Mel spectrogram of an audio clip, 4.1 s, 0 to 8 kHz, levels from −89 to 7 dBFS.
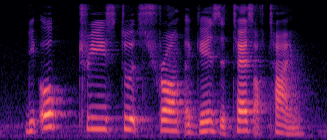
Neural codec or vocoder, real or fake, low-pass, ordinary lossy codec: none; real; 7.2 kHz; none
